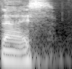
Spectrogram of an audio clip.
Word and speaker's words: Nice: So is Nice. – That's nice.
